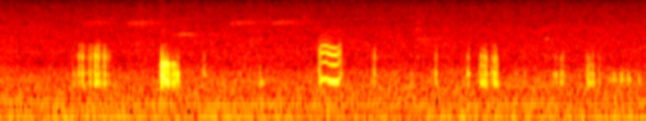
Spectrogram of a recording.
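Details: A Tago's brown frog hidden beneath stones calls from underground to reach females, giving brief, gruff croaks, some doubled or pulsed, spaced irregularly about a second apart, over a low rumble and faint hiss.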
